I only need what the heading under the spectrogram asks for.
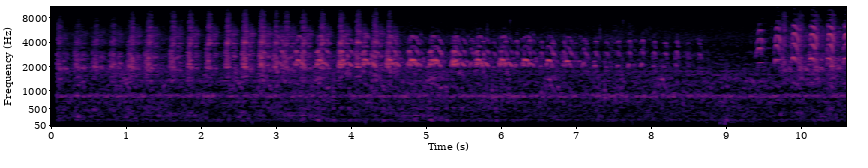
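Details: Crane hawk perched at its lookout point gives a fast run of nasal, honking notes, with a steady insect drone behind.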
